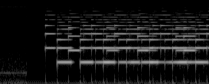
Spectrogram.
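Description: Electronic closing theme music of a TV news programme starts about half a second in, after a brief near-silence: a fast pulsing synthesizer pattern over held high tones.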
